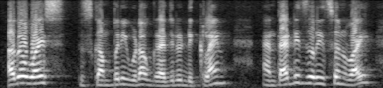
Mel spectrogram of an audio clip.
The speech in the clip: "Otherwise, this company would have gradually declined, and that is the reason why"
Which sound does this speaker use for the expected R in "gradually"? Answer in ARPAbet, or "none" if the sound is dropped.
R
